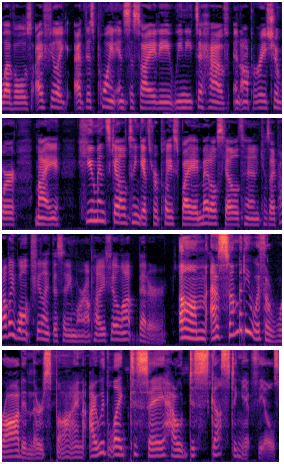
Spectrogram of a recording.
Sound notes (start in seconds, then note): none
